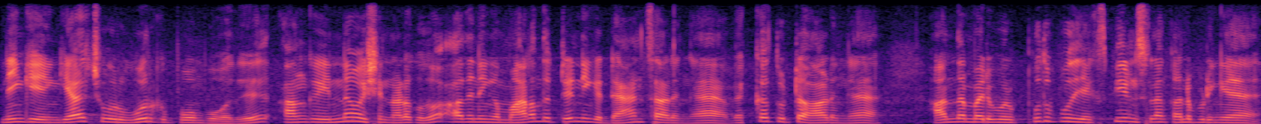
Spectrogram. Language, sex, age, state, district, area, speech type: Tamil, male, 30-45, Tamil Nadu, Viluppuram, urban, spontaneous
